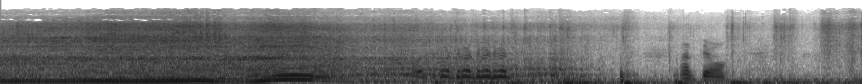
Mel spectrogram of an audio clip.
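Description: Dry leaves crunch under a dirt bike's tyres.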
